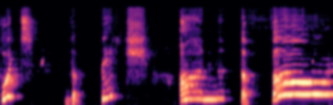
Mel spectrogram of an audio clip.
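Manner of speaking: very high, very loud, very slow swooping sing-song. Retelling a movie phone call line in Bill Cosby's voice. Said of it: "in Bill Cosby's voice".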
